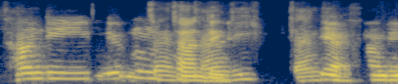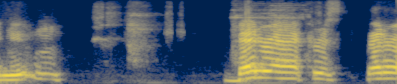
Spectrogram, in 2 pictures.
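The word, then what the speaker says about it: Thandie: okay saying too much wait how is it pronounced it's Tandy right it's Tandy Newton yeah Andy Newton better actors better actors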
